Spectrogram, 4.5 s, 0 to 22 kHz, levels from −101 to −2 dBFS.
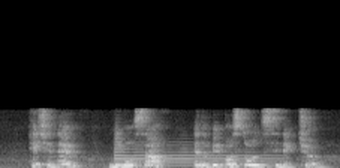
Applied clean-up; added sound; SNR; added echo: none; Trumpet; 18 dB; reverberation time 0.3 s.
